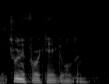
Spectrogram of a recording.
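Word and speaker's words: 24kGoldn: Number seven, Mood by, is it 24K Golden or 24 Karat Golden? – 24K Golden. – It's K? – You just That's say how K? I've always heard it pronounced, yeah.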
